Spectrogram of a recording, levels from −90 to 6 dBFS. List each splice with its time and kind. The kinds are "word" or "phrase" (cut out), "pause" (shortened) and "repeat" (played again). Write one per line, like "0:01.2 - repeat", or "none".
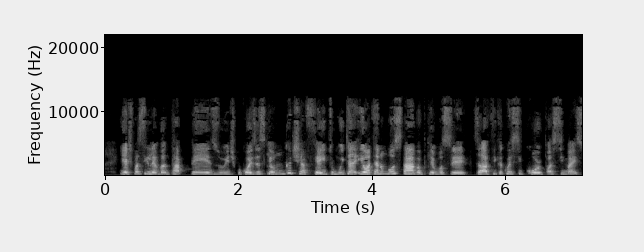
0:05.5 - pause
